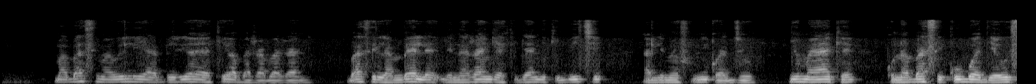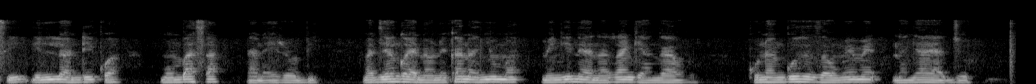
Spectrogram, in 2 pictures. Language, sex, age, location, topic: Swahili, female, 18-24, Nairobi, government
